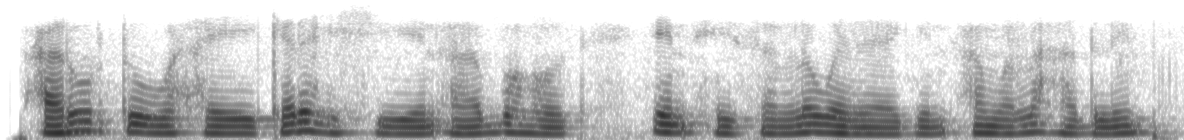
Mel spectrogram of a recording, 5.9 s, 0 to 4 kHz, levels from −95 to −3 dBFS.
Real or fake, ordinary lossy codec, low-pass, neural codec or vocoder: real; none; 3.6 kHz; none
